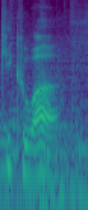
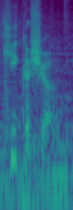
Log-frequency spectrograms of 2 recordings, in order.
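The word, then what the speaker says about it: Kikka Sho: So, I always call it Kikua, but it's Kikasho.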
